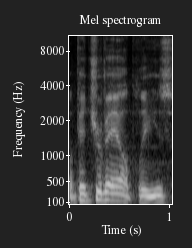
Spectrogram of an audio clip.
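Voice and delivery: loud put-on deep voice. Playing Musashi ordering ale at the fire: loud, fakely deep voice. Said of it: "kinda fakely deep voice".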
